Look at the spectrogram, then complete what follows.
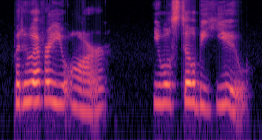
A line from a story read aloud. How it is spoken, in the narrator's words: Pippa said firmly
